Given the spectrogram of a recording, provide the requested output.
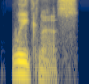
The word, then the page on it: weakness: British English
